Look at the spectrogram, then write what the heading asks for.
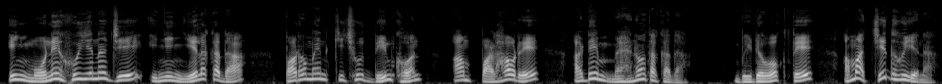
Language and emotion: Santali, surprised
